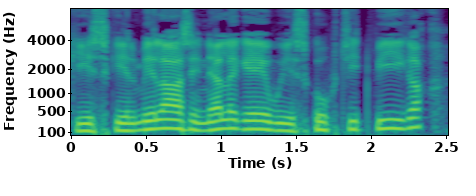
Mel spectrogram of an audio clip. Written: elege'wi'sgw

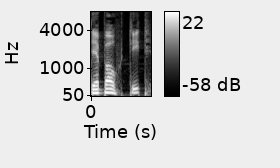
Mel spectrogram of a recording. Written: tepawtit

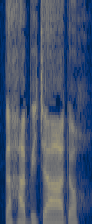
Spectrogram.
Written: gaqapija'toq

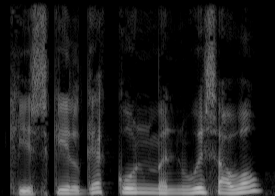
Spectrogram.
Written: wisawow

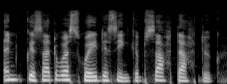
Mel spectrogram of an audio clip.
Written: atuasgweitesing

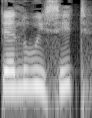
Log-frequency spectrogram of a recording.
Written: teluisit

